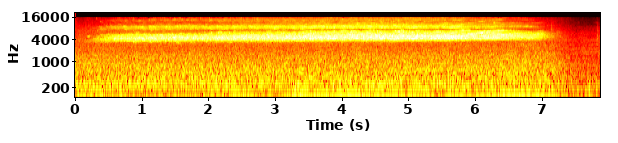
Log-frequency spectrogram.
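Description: Train running on the track, with a strong high hiss over a steady low hum; the hiss stops sharply about seven seconds in and the sound drops, leaving the hum.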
